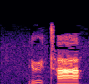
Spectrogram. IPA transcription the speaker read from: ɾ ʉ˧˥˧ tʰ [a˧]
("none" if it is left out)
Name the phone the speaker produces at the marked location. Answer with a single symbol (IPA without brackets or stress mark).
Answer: a˧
